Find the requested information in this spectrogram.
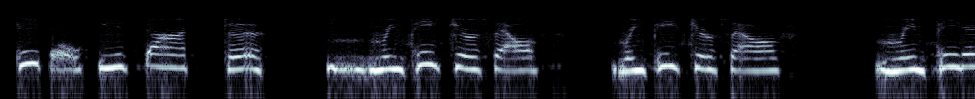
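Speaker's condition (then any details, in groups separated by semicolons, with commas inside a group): Cerebral palsy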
